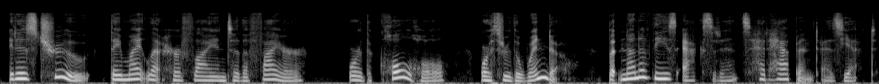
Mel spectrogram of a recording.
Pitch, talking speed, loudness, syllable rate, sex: 210 Hz, 190 wpm, -20 LUFS, 4.7 syllables/s, female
